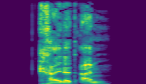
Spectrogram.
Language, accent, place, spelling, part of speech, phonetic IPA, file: German, Germany, Berlin, kreidet an, verb, [ˌkʁaɪ̯dət ˈan], De-kreidet an.ogg
- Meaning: inflection of ankreiden: 1. third-person singular present 2. second-person plural present 3. second-person plural subjunctive I 4. plural imperative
